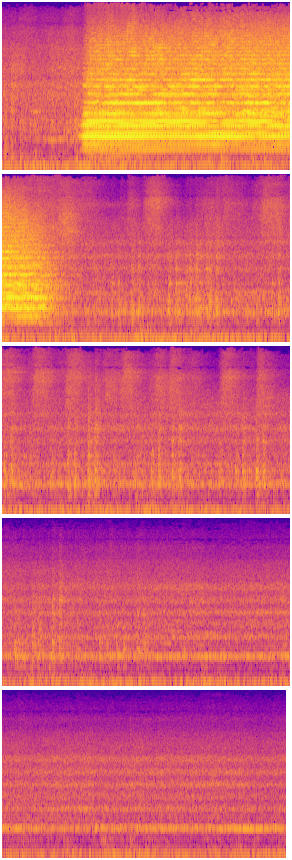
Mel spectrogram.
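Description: A Sri Lankan passenger train's horn sounds one long chord of several tones for about four seconds, then the train runs on with a steady hum and a run of wheel clicks over the rail joints.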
